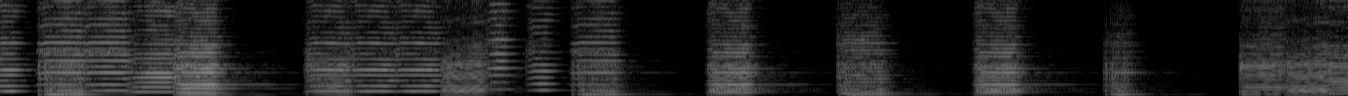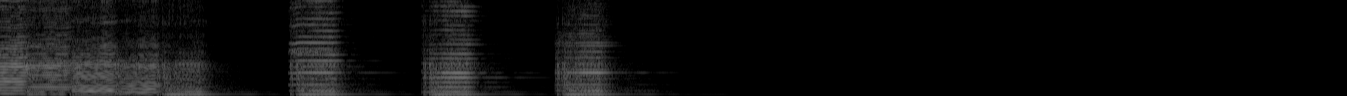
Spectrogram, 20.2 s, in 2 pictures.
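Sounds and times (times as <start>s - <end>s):
two violins playing a serenade: 0.0s - 8.6s, 9.3s - 11.7s, 12.3s - 14.8s
cello playing a serenade: 0.0s - 8.7s, 9.3s - 15.0s.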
